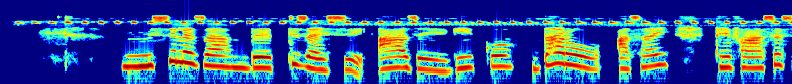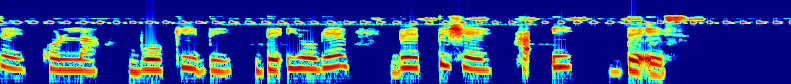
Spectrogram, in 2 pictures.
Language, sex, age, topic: Gamo, female, 25-35, government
